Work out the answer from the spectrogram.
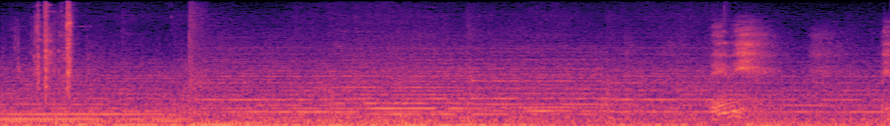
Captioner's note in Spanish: Sonido al cargar el arma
